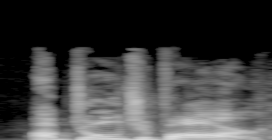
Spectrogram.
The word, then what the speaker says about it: Abdul-Jabbar: I know him, and I did mispronounce his name. – What did the all crowd right. say there? – Abdul-Jabbar! – Is that what they said? – Yes.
